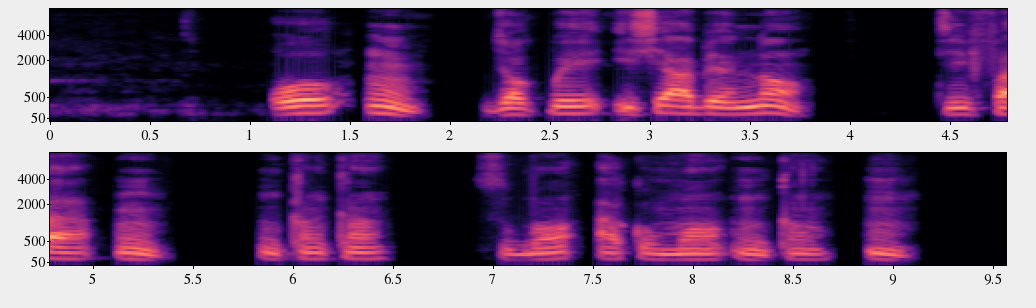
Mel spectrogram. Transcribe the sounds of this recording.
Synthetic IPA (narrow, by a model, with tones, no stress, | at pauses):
õ˦˨ | d͡ʒɔ˧k͡pe˦i˧ʃɛ˦a˧bɛ˧˨˦nãː˦˨ | ti˦fã˧˦˨ | ŋ̩˨kã˧kã˧ | ʃu˨ɡ͡bɔ̃˨˦a˧ko˨mɔ̃˨˧ŋ̩˦˨kã˧˦˨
